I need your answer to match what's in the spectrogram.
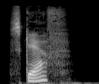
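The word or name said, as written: skærf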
